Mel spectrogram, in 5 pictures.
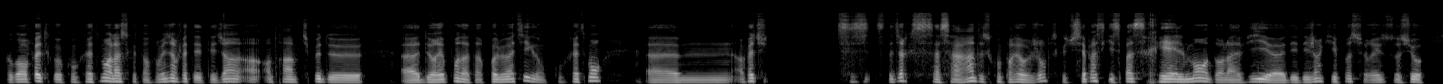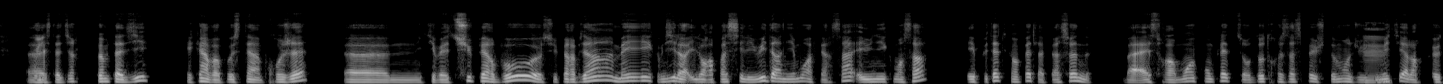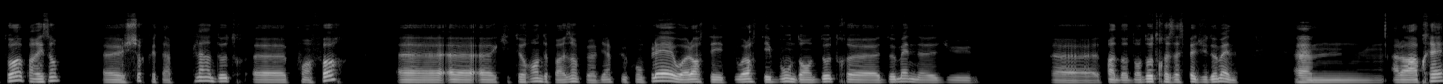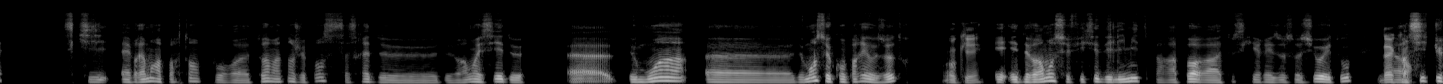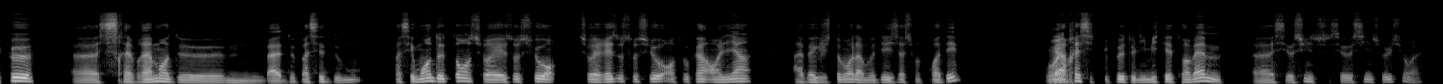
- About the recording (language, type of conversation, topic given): French, advice, Comment arrêter de me comparer aux autres quand cela bloque ma confiance créative ?
- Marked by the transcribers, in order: other background noise; stressed: "réellement"; drawn out: "Hem"; drawn out: "heu"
